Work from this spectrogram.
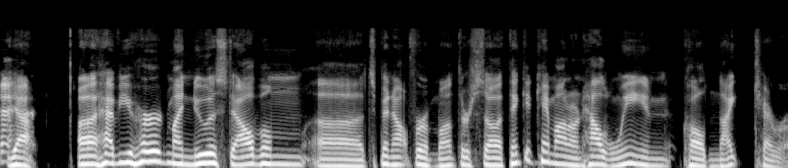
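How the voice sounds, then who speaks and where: This man has a normal speaking voice, fairly high in pitch. He talks at a moderate pace with ordinary pitch variation. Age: 60s. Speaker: heavy metal singer. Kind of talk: interview.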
